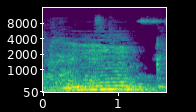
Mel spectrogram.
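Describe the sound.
A person hums a low, sustained closed-mouth moo, imitating a cow in one steady drone of about a second and a half, fairly loud.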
